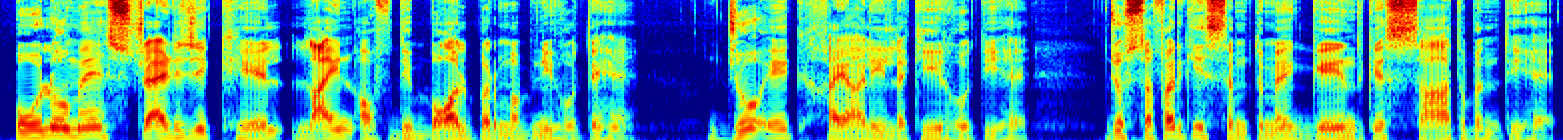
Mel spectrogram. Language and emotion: Urdu, neutral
